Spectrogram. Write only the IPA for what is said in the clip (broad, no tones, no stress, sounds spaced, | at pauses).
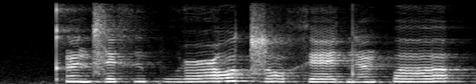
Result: kʼ œ̃ d͡z ɛ x ɨ p o̤ ʕ ɔ d͡z ɔ x ɛ d œ̃ p ʌ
